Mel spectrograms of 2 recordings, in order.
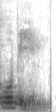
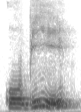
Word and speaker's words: Obi: Der Firmengründer Manfred Maus hat Ende der 60er Jahre bei einer Geschäftsreise in Frankreich erfahren, dass seine Hobby-Marke unter dem Namen Obi, weil nämlich die Franzosen das H ja nicht aussprechen, registriert hatten.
